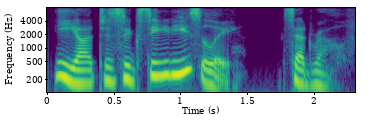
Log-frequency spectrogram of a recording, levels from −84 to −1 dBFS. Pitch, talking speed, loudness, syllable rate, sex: 200 Hz, 180 wpm, -15 LUFS, 5.7 syllables/s, female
